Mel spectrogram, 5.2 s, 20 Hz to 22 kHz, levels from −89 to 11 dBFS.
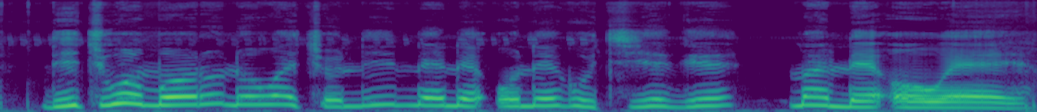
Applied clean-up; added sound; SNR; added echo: none; none; none; none.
